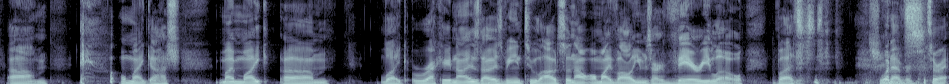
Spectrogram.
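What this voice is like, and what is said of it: Hoarse, damaged voice. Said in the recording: “my voice is like this ... my voice was dead”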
